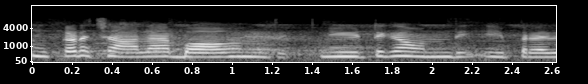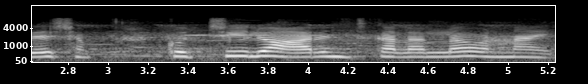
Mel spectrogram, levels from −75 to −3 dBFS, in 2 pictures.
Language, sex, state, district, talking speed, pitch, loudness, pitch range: Telugu, female, Andhra Pradesh, Manyam, 150 wpm, 265 Hz, -16 LUFS, 250-275 Hz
